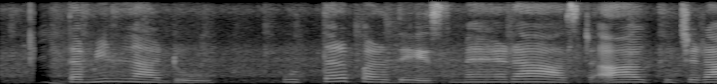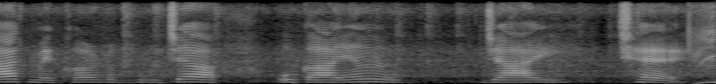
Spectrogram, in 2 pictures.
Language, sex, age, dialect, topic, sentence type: Maithili, female, 36-40, Bajjika, agriculture, statement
